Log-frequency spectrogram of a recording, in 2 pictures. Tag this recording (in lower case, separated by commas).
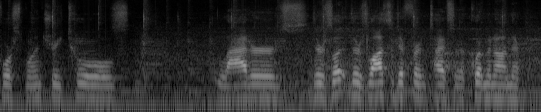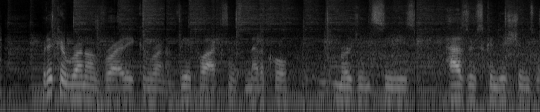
music, speech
